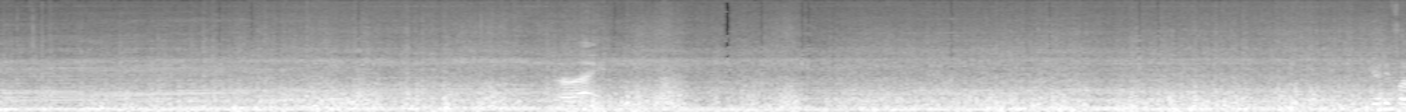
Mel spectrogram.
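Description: Motorcycle engine running at a steady cruise, a steady low drone under wind rush on the microphone.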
